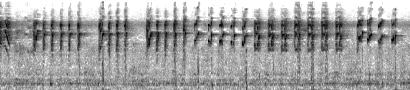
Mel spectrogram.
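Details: Long-tailed shrike song played to train other songbirds: long, rhythmic series of rapid, high chipping notes, about three per second, running almost without a break.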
